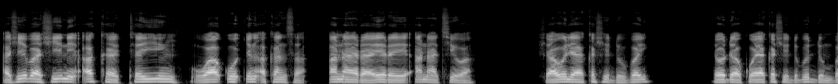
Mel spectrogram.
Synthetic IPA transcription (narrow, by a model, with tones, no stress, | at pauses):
ʔa˨ʃeː˦baː˨ʃiː˦neː˨ʔa˦ka˨tʰa˦jɪ˦˨ŋwaː˦kʷʼoː˦kʲʼɪ˦ŋʔa̰˨kɐ˦nsa˨ | ʔa˦naː˨ɽaː˨je˦ɽɐ˨je˦ʔa˦naː˨t͡ʃeː˦˨waː˨ | ʃaː˨wʊ˦ljaː˦kɐ˦ʃe˨dʊ˨ba˦j | da˦wda˨kʷʊ˦jaː˦kɐ˦ʃe˨dʊ˦bʊ˦dʊ˨mba˦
